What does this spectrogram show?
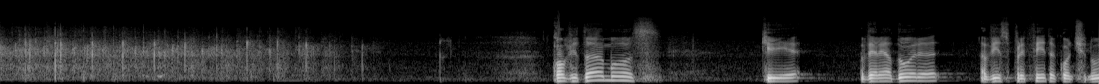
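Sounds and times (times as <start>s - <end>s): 
applause: 0.0s - 3.9s
speech: 5.6s - 6.6s, 7.6s - 10.9s.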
